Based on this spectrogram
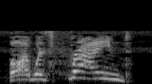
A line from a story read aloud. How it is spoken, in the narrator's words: he screamed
